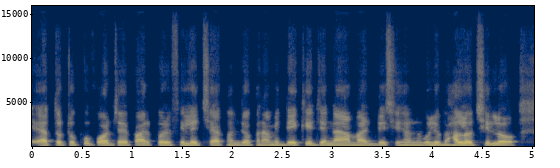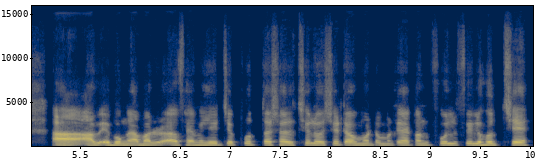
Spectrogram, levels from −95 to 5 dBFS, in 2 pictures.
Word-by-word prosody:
এতটুকু 165 +2 -4
পর্যায়ে 160 -1 +1
পার 155 -1 +2
করে 160 -1 +2
ফেলেছি, 155 -1 -1
এখন 160 +2 -9
যখন 155 +1 -4
আমি 155 0 -4
দেখি 150 +2 0
যে 150 - +2
না 145 - +2
আমার 145 +1 0
ডিসিশন 150 +1 -5
গুলি 155 -1 0
ভালো 155 0 +5
ছিল, 150 -3 -2 0.6
আ - - +10 0.3
আ - - +6
বে - - 0
এবং 170 +2 +2 0.2
আমার 160 0 +1 0.2
আ - - +3
ফ্যামিলি 155 +1 -1
যে 170 - +2
প্রত্যাশা 185 0 -1 0.2
ছিলো 195 -2 -1
সেটাও 180 -1 +2
মোটামুটি 165 0 -5
এখন 165 +1 -4
fulfill 170 -1 -2
হচ্ছে। 170 0 +2
160 Hz, 185 wpm, -24 LUFS, 155-170 Hz, 0.6 s, আ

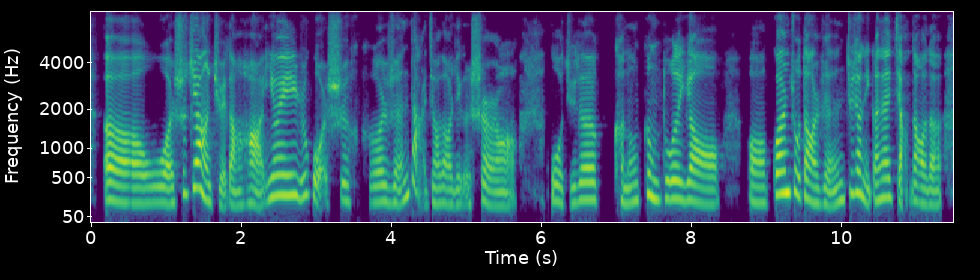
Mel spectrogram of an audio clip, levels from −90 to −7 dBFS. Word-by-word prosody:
呃， 190 -4 +4
我 185 -1 -1
是 295 +10 -3
这 370 - 0
样 350 - +6
觉 - - -3
得 160 +1 -1
哈， 180 +1 +1
因 250 +5 0
为 270 0 +4
如 260 +1 -2
果 - - -2
是 210 -1 -1
和 195 0 -6
人 195 +6 -4
打 - - -1
交 180 -2 -5
道 175 -2 -3
这 170 0 -7
个 - - -10
事 180 - -4
啊， 155 -4 -2 0.4
我 200 -2 -3
觉 185 +1 -9
得 215 +1 +1 0.2
可 210 - -5
能 190 +3 -4
更 255 -4 0
多 230 +1 0
的 230 - +3
要， 185 -6 +1 0.3
呃， 185 -1 -2
关 290 +6 +6
注 300 -2 0
到 225 -6 +3
人， 175 +2 -4
就 290 - -4
像 295 -2 +3
你 - - -4
刚 210 - 0
才 245 +1 +2
讲 230 -2 -1
到 195 -4 +1
的， 165 -1 -3
200 Hz, 230 characters per minute, -23 LUFS, 180-235 Hz, 0.4 s, 样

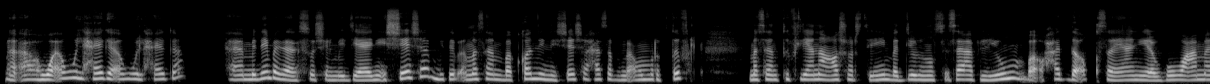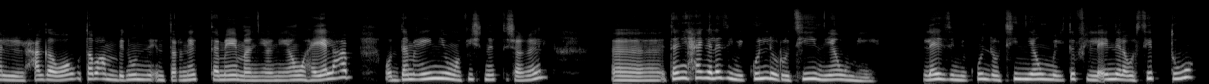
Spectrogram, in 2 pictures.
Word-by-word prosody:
ما 210 -2 -3
هو 220 0 +5
أول 285 +3 0
حاجة، 265 0 +2
أول 245 -1 -2
حاجة 250 - -5 0.4
آآ 220 -1 -2
بنبعد 255 +5 +2
عن 205 -3 +2
الsocial 215 +2 -7
media، 195 +1 -3
يعني 195 +1 +2
الشاشة 290 - +1
بتبقى 235 -1 -2
مثلًا 240 -1 -1
باقنن 240 +3 +1
الشاشة 235 +5 -4
حسب 230 -3 -5
عُمْر 225 +2 -3
الطفل، 260 +5 -3 0.5
مثلًا 220 +1 0
طفلي 230 +1 -3
أنا 225 +1 +2
10 220 +1 -1
سنين 210 +2 -2
بادِّي 200 +1 -1
له 215 -1 +2
نُص 205 0 -4
ساعة 220 -1 +1
في 205 - -19
اليوم 250 +7 +2
بقوا - - -1
حد 245 -3 -2
أقصى 220 -1 -2
يعني 200 0 0
لو 180 - +2
هو 205 +3 -1
عمل 205 -2 +1
حاجة 215 +2 0
wow 220 +6 0
طبعًا 250 -3 0
بدون 220 +2 0
الإنترنت 205 +1 -3
تمامًا 215 -1 +1
يعني، 185 +1 -3
هو 210 +1 +1
هيلعب 240 +11 +2 0.4
قدّام 225 +6 0
عيني 270 +4 +5
وما 225 -5 +2
فيش 235 +2 -7
نت 220 0 -5
شغال، 225 - -1 0.6
آآ، 190 -1 0
تاني 275 +3 +3
حاجة 295 +1 +3
لازم 285 -4 +3
يكون 260 +7 +2
له 255 -3 +4
روتين 225 +4 +2
يومي 195 -8 -1 0.4
لازم 225 -1 +2
يكون 225 +6 -1
روتين 215 +5 +1
يومي 240 -3 +3
لطفل 215 0 -3
لأن 240 +4 +3
لو 210 -3 +2
سِبته 275 - -1
220 Hz, 170 wpm, -22 LUFS, 205-245 Hz, 0.6 s, هو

